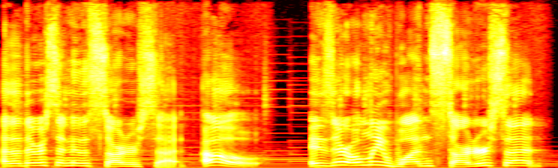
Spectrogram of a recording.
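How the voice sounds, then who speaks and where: A woman with a slightly high voice talks fairly quickly on a live stream, with faint music behind her. She chats casually, reads her chat aloud, and rambles self-deprecatingly, sounding a little congested after being sick recently.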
